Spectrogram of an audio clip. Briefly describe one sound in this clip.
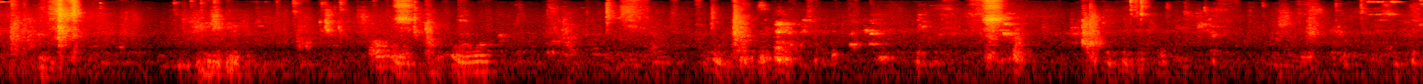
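A man lectures in a room with some echo, heard through a microphone.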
